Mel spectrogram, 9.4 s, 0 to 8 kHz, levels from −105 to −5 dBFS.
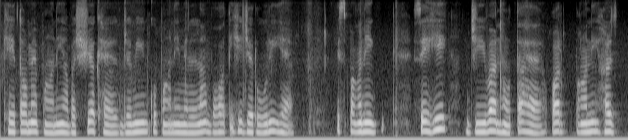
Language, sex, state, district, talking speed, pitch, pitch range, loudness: Hindi, female, Jharkhand, Sahebganj, 145 wpm, 190 Hz, 175-195 Hz, -30 LUFS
